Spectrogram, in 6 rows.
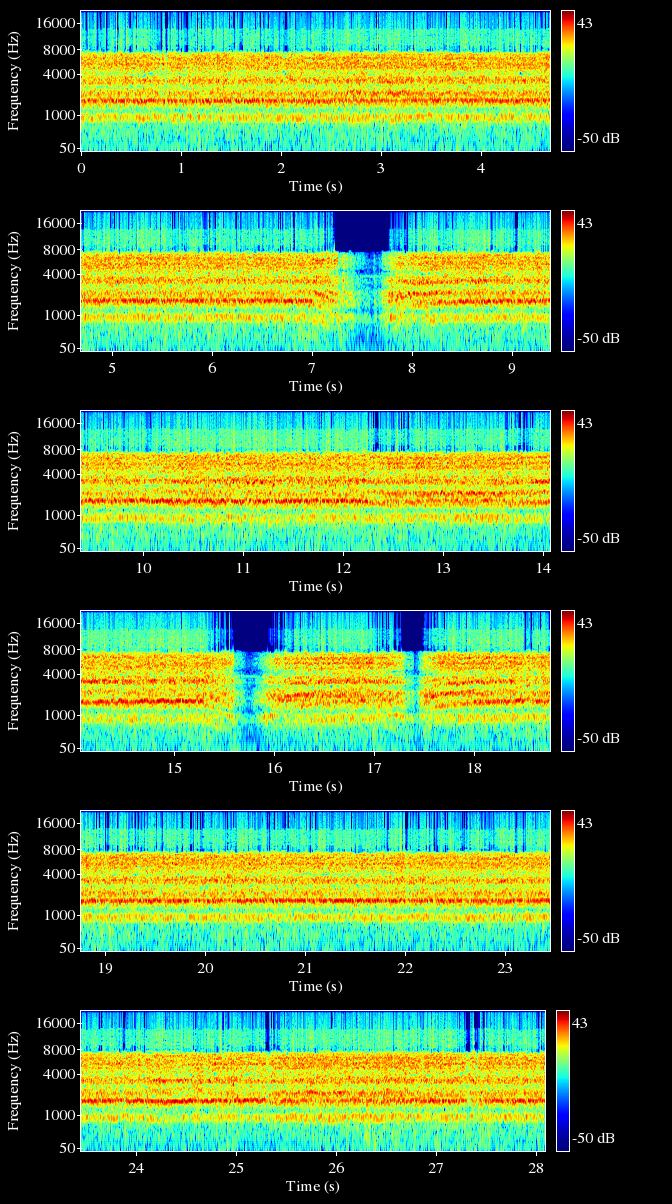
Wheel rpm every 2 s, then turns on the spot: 240, 230, 230, 180, 180, 220, 210, 180, 130, 210, 230, 230, 230, 220.
16-18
